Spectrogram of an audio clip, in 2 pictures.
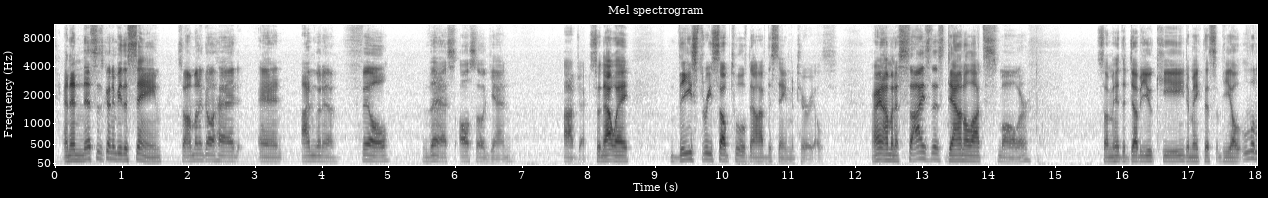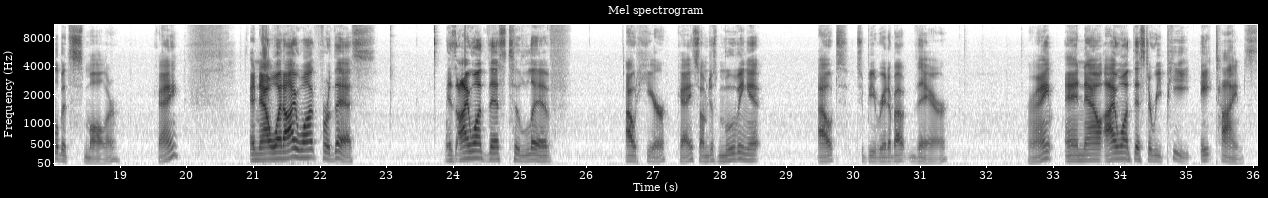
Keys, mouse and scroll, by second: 0.9 shift+f, 4.5 shift+q, 6.5 shift+click, 13.3 shift+w, 15.6-18.4 shift+drag, 18.4 shift+right click, 19.7 ctrl+alt+right click, 20.7 ctrl+click, 22.5 ctrl+right click, 24.4-27.5 drag, 27.5 right click, 28.3-31.3 drag, 31.3 ctrl+right click, 33.4 q, 33.7 ctrl+right click.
